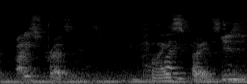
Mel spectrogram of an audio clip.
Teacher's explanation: the V is the same mouth but you have a voice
